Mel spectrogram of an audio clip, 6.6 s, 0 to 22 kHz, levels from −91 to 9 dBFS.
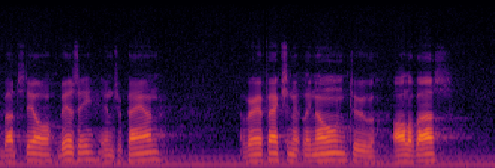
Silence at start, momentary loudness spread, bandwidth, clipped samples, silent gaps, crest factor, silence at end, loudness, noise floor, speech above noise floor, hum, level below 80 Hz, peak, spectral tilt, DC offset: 0 s; 15 LU; over 20 kHz; under 0.1%; none; 18 dB; 0 s; -32 LUFS; -52 dBFS; 21 dB; none; -52 dBFS; -14 dBFS; -6.5 dB/octave; under 0.1%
